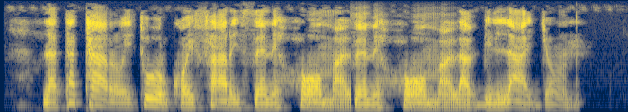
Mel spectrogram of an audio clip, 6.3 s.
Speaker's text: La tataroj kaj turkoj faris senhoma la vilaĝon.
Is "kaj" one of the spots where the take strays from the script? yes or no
yes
